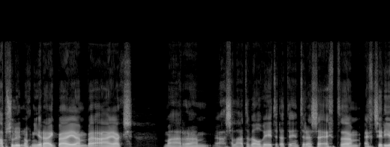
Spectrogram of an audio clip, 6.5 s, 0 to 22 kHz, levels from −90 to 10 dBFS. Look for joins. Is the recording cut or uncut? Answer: uncut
